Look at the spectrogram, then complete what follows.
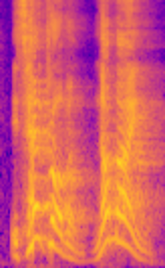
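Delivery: acted high shout. Retelling what a husband told the speaker: imitating a man shouting. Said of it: "how he shouts".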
